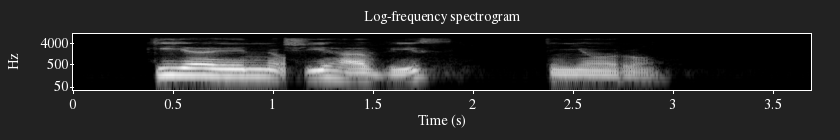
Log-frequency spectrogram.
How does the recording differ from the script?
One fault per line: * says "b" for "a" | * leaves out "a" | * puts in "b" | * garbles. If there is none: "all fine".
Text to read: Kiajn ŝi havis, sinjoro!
all fine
